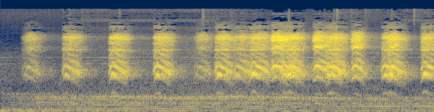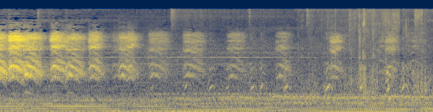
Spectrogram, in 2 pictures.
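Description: A flock of crows cawing in a quick run of calls, about two to three a second, thinning out and growing fainter toward the end, over a low steady drone.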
